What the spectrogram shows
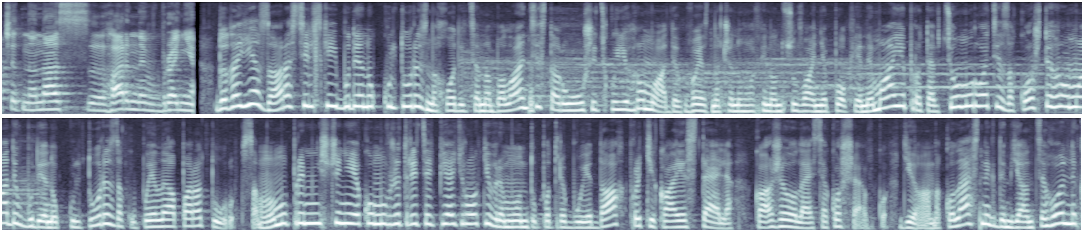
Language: Ukrainian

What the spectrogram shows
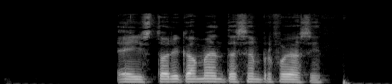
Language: Galician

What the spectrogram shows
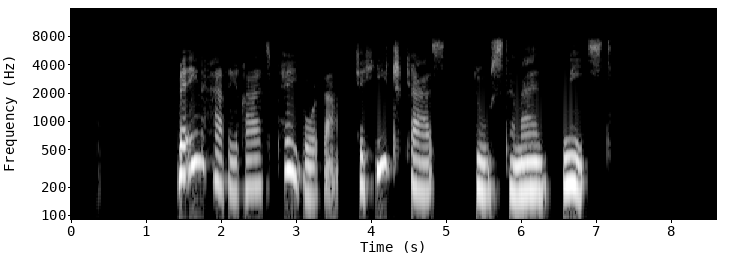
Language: Persian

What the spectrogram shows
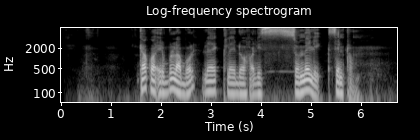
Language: Masai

